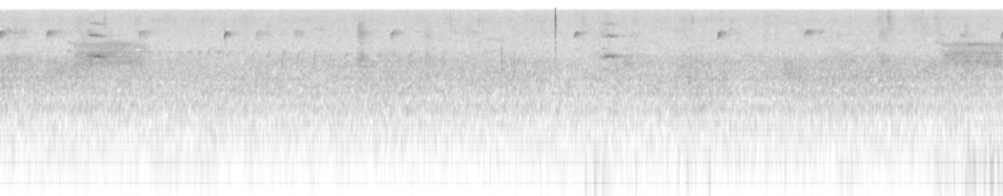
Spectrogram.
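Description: Small birds giving short, high chirps every second or so over a steady outdoor hiss; a low rumble comes in near the end.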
